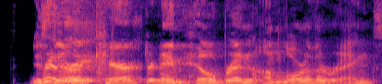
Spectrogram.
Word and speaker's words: Heilbron: Heilbron, right? I said it right? You nailed it. You Hell yeah. stuck the landing. It helped me to think about Heilbron from Lord of the Rings, the TV show.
